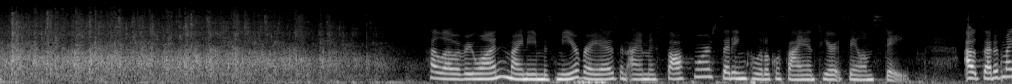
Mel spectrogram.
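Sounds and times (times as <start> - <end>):
audience applause: 0.0 - 4.0
speech: 4.3 - 10.1.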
